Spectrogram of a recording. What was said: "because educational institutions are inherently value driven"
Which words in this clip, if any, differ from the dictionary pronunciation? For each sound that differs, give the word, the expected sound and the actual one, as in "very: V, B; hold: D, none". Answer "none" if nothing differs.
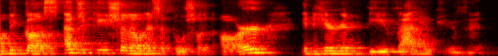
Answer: institutions: Z, none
